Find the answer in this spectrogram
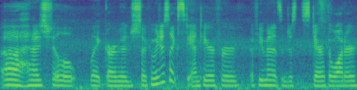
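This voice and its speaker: A woman speaks at a fairly quick pace in a fairly low, flat monotone. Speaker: vlogger. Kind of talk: casual chat. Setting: outdoors. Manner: loud.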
